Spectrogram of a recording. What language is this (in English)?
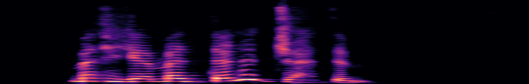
Kabyle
